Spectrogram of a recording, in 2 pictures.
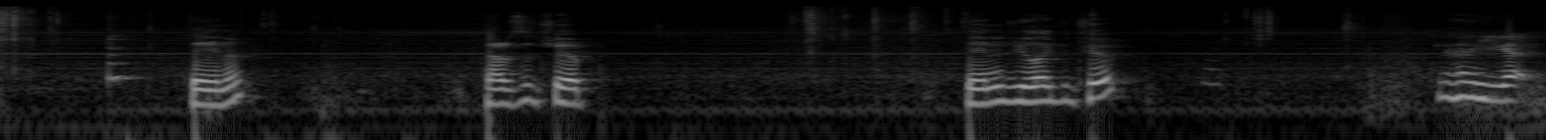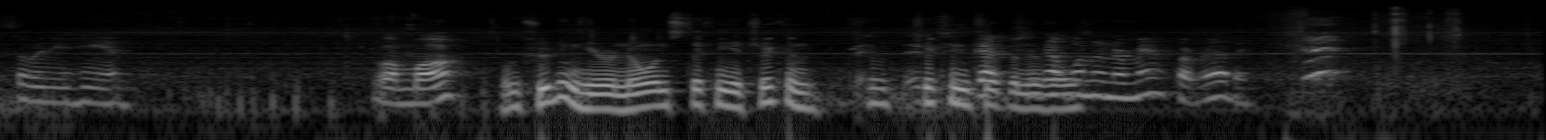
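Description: A woman talks softly and playfully to a toddler close by.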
